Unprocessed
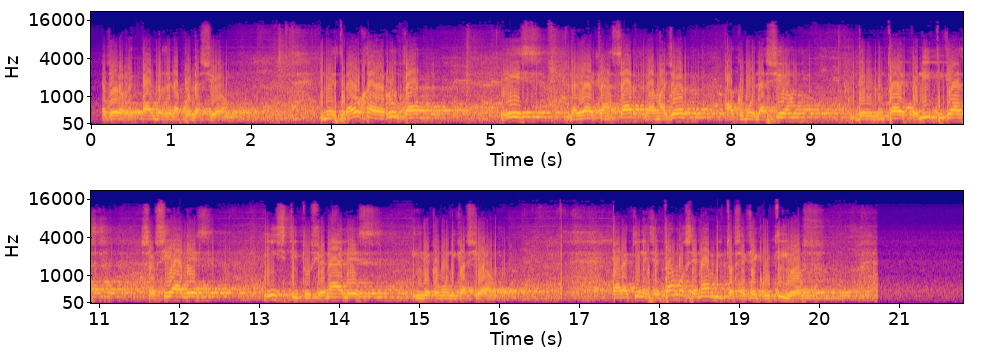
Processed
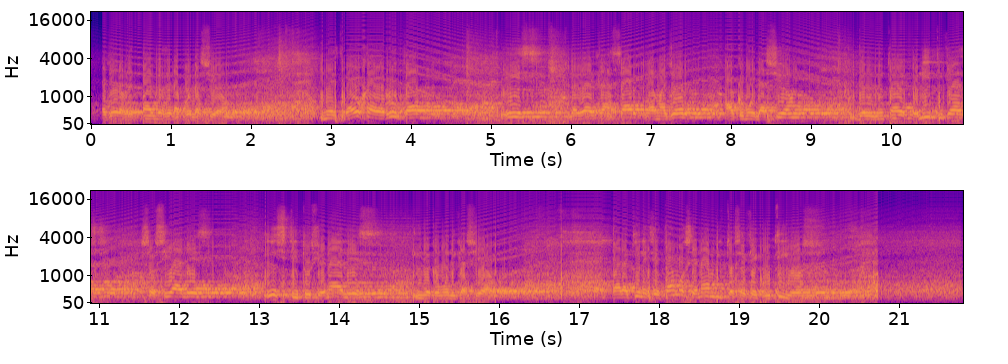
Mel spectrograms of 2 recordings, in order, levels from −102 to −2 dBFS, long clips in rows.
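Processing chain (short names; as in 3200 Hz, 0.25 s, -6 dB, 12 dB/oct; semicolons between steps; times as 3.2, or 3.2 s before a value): band shelf 1700 Hz -8 dB 1 oct; AGC gain up to 14 dB; weighting filter A; in parallel at -8 dB: decimation with a swept rate 35×, swing 100% 0.22 Hz; on the sum: notch 880 Hz, Q 16; reverse; compressor 6:1, threshold -23 dBFS, peak gain reduction 13.5 dB; reverse; gain -3 dB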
